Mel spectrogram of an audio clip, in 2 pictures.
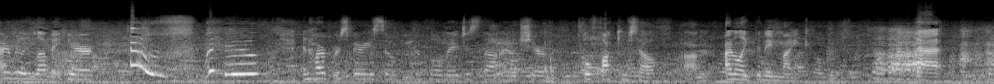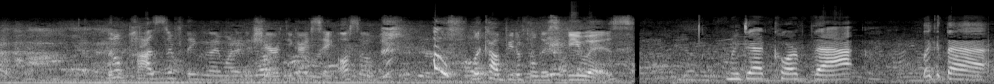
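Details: Real recording of a creator with Tourette syndrome, at a brewery with family; speech is interrupted by swearing and insult tics. Vocal tics with coprolalia (Tourette syndrome).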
